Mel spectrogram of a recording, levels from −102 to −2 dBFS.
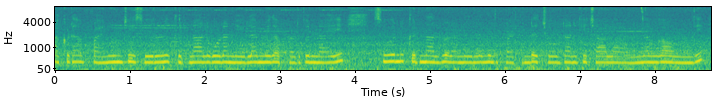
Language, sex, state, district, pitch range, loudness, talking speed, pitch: Telugu, female, Telangana, Karimnagar, 260-275 Hz, -13 LUFS, 125 wpm, 265 Hz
